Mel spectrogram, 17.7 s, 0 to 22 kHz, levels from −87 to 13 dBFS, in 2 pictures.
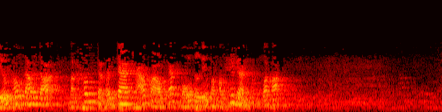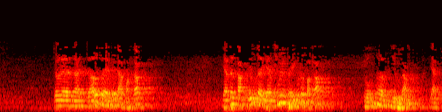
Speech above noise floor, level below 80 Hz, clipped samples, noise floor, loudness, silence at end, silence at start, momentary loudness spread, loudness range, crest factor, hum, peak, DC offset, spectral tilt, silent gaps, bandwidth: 28 dB; -54 dBFS; under 0.1%; -53 dBFS; -26 LUFS; 0 s; 0 s; 13 LU; 8 LU; 18 dB; none; -8 dBFS; under 0.1%; -12 dB/octave; none; 5.6 kHz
